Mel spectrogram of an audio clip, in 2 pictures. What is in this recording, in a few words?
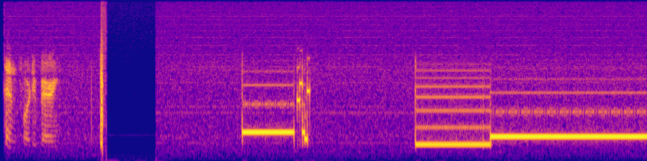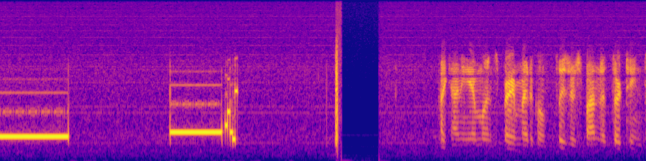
PAGING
